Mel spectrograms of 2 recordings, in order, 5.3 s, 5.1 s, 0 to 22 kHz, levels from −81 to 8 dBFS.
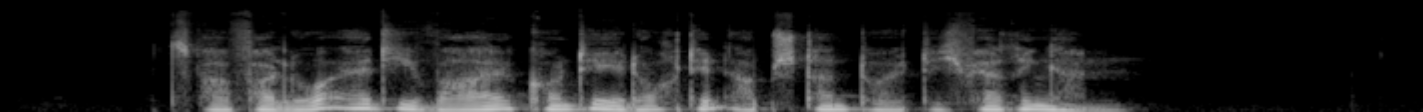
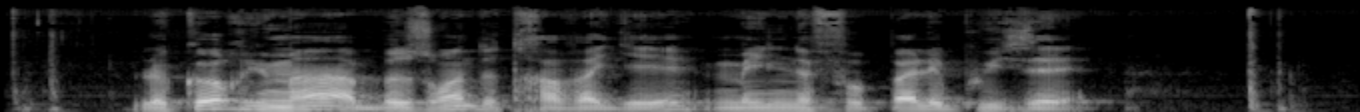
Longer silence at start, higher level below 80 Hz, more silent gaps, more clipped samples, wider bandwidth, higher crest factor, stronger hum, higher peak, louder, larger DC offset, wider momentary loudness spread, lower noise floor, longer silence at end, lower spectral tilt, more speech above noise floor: first, 0.65 s vs 0.2 s; about the same, -50 dBFS vs -48 dBFS; neither; neither; second, 8.6 kHz vs 16.5 kHz; about the same, 18 dB vs 18 dB; neither; about the same, -4 dBFS vs -2 dBFS; about the same, -21 LUFS vs -19 LUFS; neither; second, 9 LU vs 21 LU; first, -75 dBFS vs -56 dBFS; first, 1.1 s vs 0.25 s; about the same, -7 dB/octave vs -7 dB/octave; first, 55 dB vs 38 dB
